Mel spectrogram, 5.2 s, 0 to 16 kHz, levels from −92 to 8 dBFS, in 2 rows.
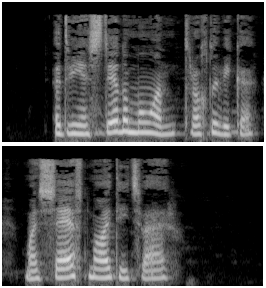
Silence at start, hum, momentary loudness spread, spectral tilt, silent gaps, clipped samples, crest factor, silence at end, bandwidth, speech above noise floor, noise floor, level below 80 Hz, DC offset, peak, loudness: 0.55 s; none; 12 LU; -3 dB/octave; none; under 0.1%; 18 dB; 0.9 s; 11.5 kHz; 62 dB; -78 dBFS; -58 dBFS; under 0.1%; 0 dBFS; -16 LUFS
